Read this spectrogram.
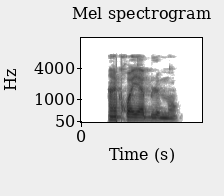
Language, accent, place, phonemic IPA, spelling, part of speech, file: French, France, Lyon, /ɛ̃.kʁwa.ja.blə.mɑ̃/, incroyablement, adverb, LL-Q150 (fra)-incroyablement.wav
- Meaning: unbelievably (all meanings)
